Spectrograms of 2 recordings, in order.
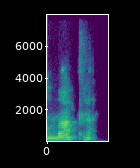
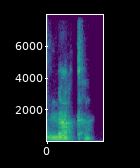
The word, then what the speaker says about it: marker: Inglés no rótico, lo rótico tiene que ver con el sonido de R y lo eliminan siempre que está después de una vocal.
